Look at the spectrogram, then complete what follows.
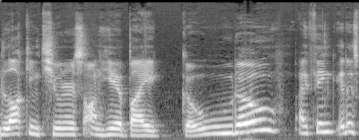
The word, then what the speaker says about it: Gotoh: You can also find locking tuners on here by Gotoh, I think it is pronounced, G-O-T-O-H.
